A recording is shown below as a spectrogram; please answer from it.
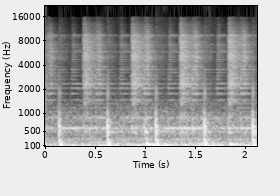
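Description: Electronic dance music with a steady, fast beat playing through the KGM Musso EV's factory car stereo, heard inside the cabin. The track is meant to carry heavy deep bass, but the system leaves it out: everything below about 100 Hz is missing.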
